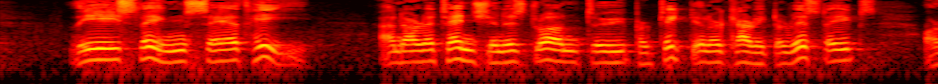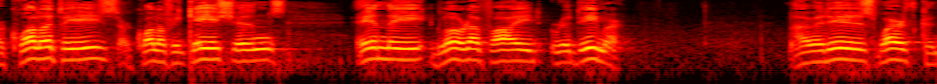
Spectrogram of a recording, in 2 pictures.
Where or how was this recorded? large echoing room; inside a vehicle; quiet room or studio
large echoing room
